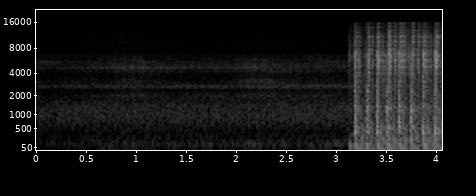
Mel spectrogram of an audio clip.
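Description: Rapid knocking of knuckles on a wooden front door: a fast, loud run of raps, about ten a second, starting about three seconds in after quiet room tone.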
